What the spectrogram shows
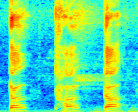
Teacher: ठ ड ढ तो मूर्धा वाली ध्वनि उत्पन्न होती है मतलब जीभ जो है वो ऊपरी छत में टकरा टकराकर क्या होती है पूरी घूम जाती है उसे मूर्धन्य बोलते हैं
